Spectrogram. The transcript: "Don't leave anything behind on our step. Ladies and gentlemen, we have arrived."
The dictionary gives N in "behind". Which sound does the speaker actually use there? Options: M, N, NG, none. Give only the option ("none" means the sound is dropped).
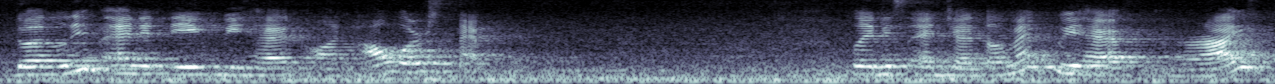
none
